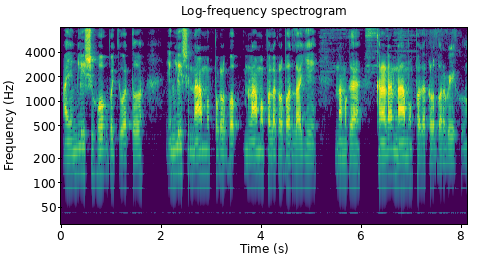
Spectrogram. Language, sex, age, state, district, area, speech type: Kannada, male, 45-60, Karnataka, Gadag, rural, spontaneous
